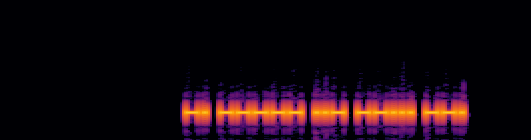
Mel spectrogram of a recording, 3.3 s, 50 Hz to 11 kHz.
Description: Morse code, heard as a keyed tone, about 44 wpm, 700 Hz. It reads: N0U7G
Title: Code Groups - 5 Letter:Numbers - 45wpm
